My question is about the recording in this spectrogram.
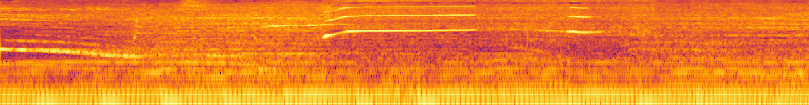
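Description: Amplified live band music with steady bass and drums. A held sung note falls away at the start, then a high, whistle-like tone comes in about halfway and is held for over a second, sliding slightly downward.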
